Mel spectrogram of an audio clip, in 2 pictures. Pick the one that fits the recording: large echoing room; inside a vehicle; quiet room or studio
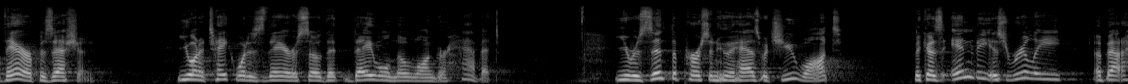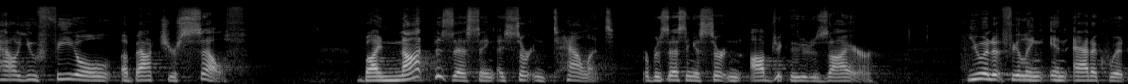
large echoing room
